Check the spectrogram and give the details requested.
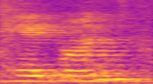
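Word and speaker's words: Keetman: And Gunhild is just G-U-N-I-L-D, and her last name is Keitman, but in German it's pronounced Caitlin, so everybody says Caitlin.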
